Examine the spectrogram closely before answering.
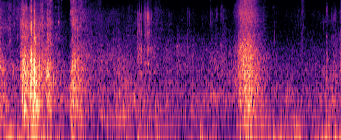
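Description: Nylon tent fabric rustles and crinkles as it is handled.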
